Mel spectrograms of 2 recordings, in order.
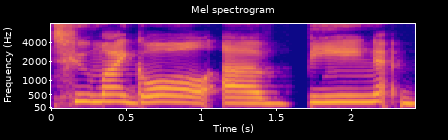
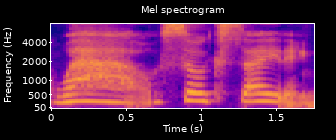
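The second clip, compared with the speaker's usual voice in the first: put-on small child voice; 3 dB quieter than usual. Imagining their younger self seeing them now, in a little-kid voice of younger self. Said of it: "that's my little [name] voice".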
